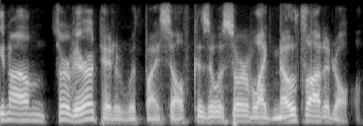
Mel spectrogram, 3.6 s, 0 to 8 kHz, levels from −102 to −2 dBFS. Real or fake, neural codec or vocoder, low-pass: real; none; 7.2 kHz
